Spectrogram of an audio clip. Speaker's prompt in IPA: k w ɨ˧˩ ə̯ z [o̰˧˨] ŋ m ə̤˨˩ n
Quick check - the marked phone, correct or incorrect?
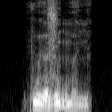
incorrect: ṵ˧˨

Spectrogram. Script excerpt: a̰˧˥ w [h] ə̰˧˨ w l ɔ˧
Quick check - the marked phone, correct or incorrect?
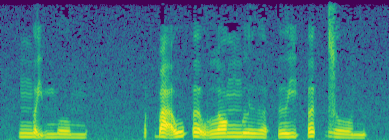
incorrect: ʔ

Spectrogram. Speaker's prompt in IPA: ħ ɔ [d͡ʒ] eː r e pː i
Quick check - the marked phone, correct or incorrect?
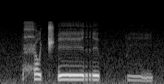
incorrect: t͡ʃʼ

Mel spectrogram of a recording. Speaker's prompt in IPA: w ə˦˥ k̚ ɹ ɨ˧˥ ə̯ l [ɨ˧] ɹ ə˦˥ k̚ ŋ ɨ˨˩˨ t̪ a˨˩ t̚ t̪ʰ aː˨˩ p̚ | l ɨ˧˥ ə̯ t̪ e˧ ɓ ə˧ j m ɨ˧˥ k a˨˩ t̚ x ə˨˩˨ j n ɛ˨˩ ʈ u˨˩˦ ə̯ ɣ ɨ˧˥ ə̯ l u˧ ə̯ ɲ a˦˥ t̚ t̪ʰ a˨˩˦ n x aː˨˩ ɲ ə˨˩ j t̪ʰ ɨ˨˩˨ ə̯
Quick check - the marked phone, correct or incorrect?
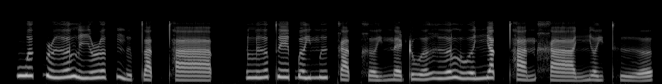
incorrect: i˧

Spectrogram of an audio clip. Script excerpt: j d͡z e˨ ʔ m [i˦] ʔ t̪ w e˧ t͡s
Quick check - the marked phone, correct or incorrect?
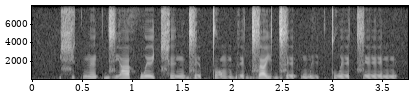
incorrect: i˨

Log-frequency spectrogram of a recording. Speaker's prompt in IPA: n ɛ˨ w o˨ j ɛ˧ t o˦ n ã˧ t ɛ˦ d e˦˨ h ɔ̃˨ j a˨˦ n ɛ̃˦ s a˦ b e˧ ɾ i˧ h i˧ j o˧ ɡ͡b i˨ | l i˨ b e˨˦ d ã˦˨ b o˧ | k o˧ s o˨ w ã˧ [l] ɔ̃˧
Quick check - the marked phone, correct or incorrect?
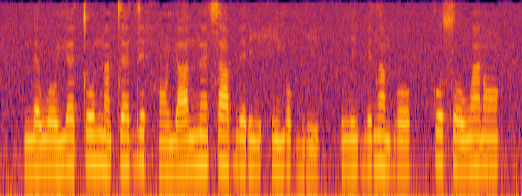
incorrect: ɾ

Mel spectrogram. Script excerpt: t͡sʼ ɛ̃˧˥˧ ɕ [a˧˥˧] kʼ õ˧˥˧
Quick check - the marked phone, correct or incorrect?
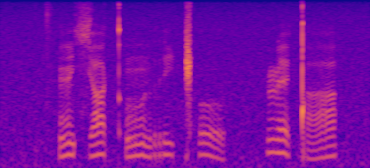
correct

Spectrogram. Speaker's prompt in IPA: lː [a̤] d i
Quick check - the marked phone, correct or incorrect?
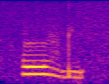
correct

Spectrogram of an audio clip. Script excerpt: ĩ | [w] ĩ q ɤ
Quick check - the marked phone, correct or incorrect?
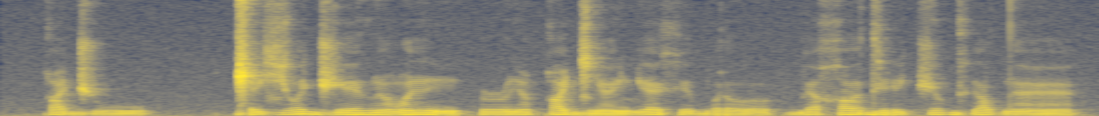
incorrect: ɹ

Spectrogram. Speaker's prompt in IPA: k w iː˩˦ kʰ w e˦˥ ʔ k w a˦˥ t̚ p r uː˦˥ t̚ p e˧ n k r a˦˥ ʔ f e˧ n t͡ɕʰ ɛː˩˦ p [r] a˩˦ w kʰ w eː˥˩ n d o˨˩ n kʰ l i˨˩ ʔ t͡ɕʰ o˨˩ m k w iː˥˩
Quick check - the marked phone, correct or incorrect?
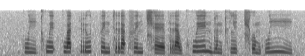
correct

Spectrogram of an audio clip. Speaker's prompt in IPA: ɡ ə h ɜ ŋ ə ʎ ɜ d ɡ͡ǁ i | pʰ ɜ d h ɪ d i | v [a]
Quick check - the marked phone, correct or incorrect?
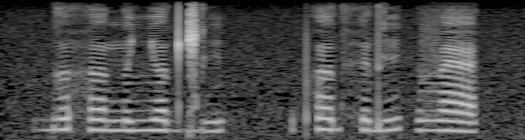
incorrect: æ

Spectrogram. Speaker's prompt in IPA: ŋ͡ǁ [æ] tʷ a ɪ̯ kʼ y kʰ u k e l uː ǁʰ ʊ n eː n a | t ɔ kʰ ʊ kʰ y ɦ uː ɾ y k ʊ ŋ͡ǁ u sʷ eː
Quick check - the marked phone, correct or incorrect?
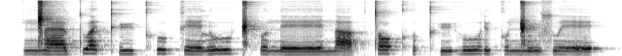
correct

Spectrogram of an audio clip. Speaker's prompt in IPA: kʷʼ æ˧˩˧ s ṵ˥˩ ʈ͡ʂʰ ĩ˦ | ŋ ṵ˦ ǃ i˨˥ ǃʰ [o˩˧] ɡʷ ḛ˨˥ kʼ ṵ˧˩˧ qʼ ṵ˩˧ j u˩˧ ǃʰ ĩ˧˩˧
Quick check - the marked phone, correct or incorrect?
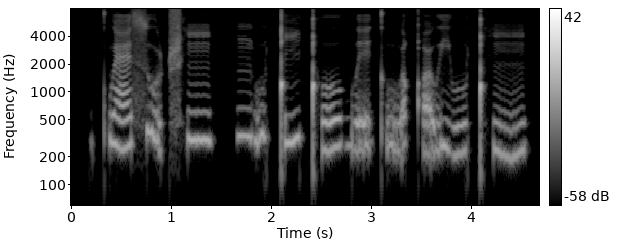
correct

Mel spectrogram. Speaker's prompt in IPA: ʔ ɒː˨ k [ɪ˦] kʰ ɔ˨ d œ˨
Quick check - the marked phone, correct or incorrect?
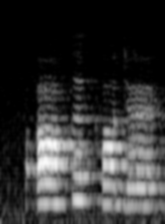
incorrect: ə˦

